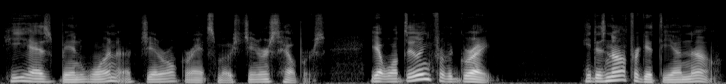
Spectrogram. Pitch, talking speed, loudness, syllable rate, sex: 130 Hz, 180 wpm, -19 LUFS, 5.3 syllables/s, male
